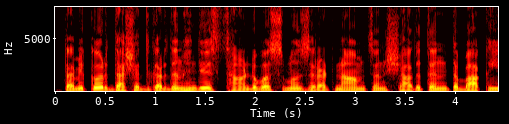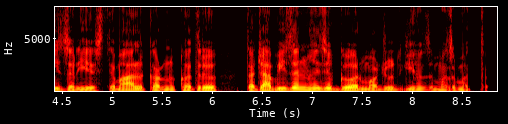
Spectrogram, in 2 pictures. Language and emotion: Kashmiri, neutral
